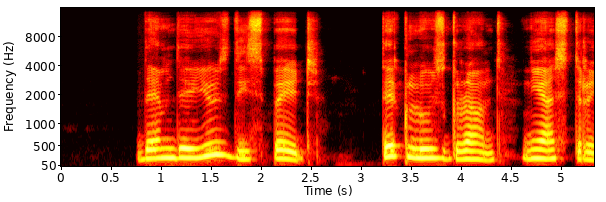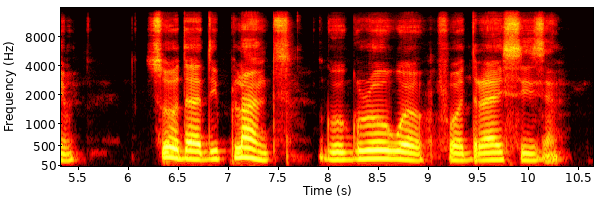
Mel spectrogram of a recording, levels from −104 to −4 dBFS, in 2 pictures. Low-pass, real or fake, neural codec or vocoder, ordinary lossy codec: 14.4 kHz; fake; codec, 44.1 kHz, 7.8 kbps, Pupu-Codec; none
